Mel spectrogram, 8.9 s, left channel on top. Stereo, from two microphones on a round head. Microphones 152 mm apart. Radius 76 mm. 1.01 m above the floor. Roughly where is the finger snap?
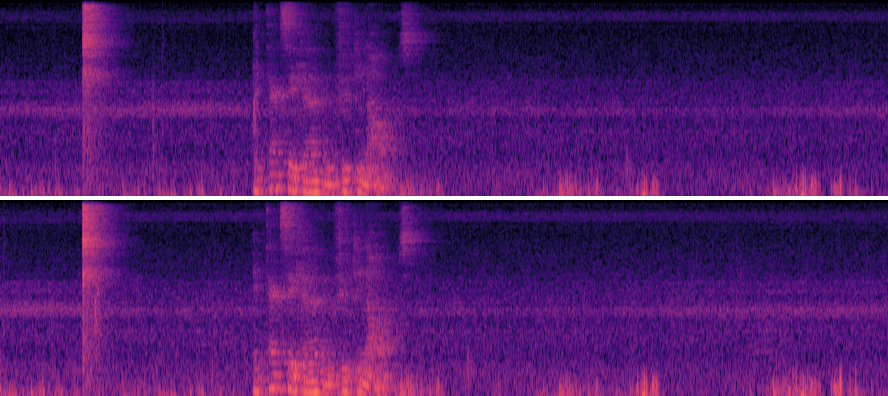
Right.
